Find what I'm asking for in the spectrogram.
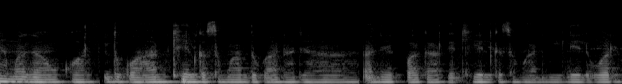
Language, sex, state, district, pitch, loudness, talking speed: Hindi, male, Chhattisgarh, Balrampur, 110 Hz, -37 LUFS, 185 wpm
